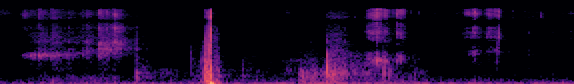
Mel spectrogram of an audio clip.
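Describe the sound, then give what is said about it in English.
Cheese puffs being eaten: one sharp, crisp crunch of a bite, then soft, faint chewing noises, quiet overall with no talk. “I'm sure my listeners just would love to listen to you eat cheese puffs.”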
